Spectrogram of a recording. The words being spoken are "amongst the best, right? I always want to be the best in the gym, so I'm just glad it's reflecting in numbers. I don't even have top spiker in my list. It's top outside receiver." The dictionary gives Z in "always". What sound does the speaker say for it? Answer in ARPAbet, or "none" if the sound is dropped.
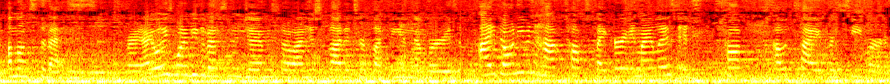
Z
